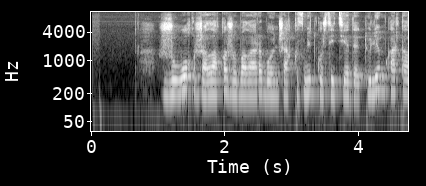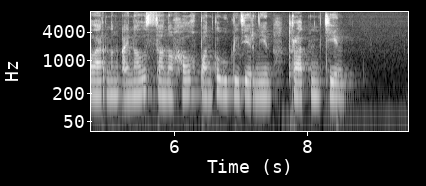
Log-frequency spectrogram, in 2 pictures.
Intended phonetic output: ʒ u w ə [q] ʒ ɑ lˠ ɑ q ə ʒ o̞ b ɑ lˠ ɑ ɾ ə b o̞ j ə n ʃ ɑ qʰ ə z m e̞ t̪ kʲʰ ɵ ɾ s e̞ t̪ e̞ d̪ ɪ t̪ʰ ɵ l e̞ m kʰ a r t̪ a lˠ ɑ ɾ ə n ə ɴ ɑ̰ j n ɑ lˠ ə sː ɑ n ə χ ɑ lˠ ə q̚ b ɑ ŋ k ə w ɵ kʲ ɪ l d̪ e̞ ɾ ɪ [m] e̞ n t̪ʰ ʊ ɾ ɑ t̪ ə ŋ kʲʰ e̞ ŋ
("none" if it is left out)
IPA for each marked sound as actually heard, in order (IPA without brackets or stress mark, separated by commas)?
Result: q, n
